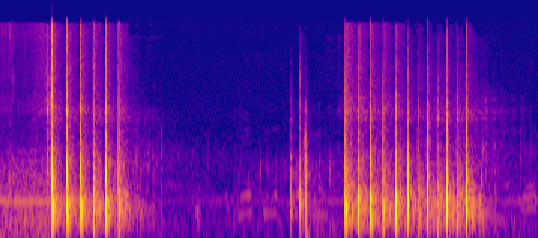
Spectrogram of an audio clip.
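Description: Automatic machine-gun fire in two bursts: a short one of about six rounds near the start, a couple of single shots, then a longer burst of about a dozen rounds from about three seconds in, at roughly ten rounds a second.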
